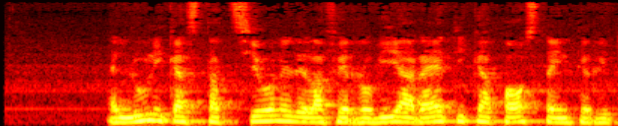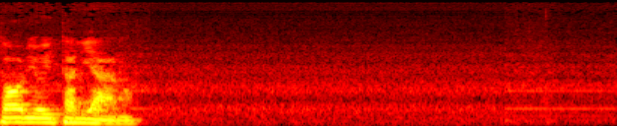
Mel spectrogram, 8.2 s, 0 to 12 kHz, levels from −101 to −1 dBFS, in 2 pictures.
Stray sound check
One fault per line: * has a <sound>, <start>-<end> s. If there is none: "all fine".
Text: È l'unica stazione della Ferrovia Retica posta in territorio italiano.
all fine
